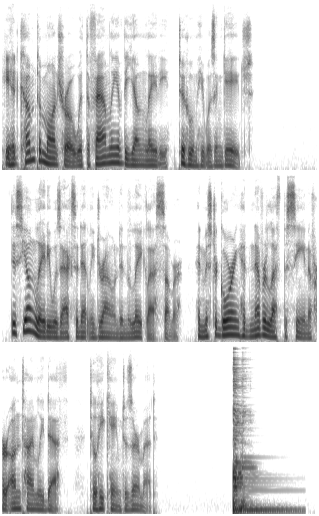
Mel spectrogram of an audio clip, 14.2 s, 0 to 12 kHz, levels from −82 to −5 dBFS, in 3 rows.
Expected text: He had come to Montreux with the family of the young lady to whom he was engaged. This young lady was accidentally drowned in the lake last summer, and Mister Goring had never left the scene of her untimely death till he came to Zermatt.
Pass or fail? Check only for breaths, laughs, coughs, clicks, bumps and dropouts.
fail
